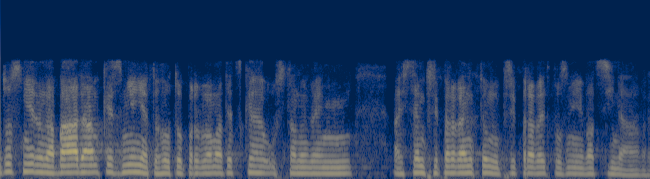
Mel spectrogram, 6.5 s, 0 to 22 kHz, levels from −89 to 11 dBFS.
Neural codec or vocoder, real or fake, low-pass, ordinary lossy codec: codec, 16 kHz, 8 kbps, FreqCodec, smaller model; fake; 5.4 kHz; Opus, 16 kbps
